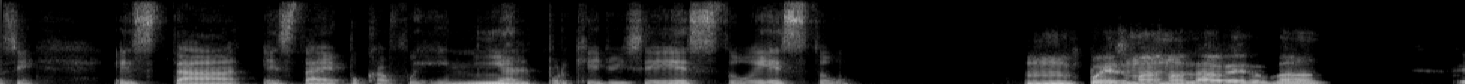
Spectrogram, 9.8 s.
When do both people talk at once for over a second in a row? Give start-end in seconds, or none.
none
